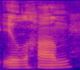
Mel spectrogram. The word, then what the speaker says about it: Ilham: I keep pronouncing LH now as Leah, because too much Portuguese in me, when actually I know Malay, so it should be Ilham.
